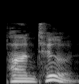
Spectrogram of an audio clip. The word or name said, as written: pontoon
